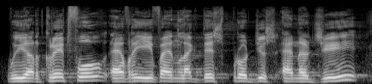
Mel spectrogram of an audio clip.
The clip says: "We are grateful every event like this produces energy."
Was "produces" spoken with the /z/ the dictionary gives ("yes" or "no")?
no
